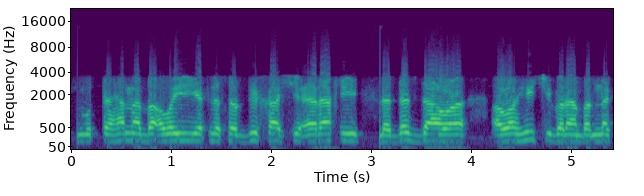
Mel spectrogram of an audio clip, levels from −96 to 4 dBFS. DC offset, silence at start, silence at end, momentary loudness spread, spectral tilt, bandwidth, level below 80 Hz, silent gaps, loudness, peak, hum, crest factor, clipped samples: under 0.1%; 0.05 s; 0.05 s; 6 LU; -6.5 dB/octave; 6.4 kHz; -70 dBFS; none; -25 LUFS; -14 dBFS; none; 12 dB; under 0.1%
